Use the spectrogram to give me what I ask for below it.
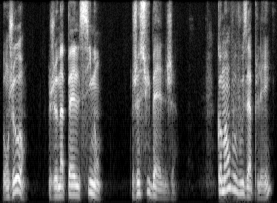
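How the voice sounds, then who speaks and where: A slow, polite textbook speaker. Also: male voice, mid-range voice, no room sound, studio quality. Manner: slow, even, clearly spoken. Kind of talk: scripted language-course dialogue.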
